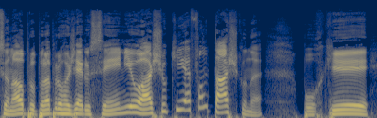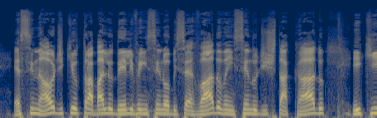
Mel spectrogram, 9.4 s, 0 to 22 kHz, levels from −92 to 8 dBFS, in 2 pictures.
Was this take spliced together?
no; 0 cuts

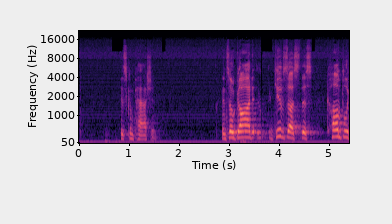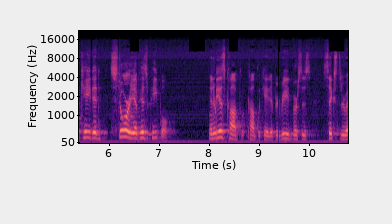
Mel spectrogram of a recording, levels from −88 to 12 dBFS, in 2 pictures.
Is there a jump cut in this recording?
yes; 3 cuts; at 6.0 s, 6.8 s, 8.1 s

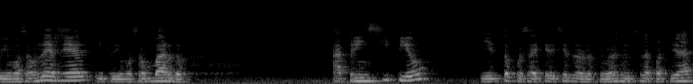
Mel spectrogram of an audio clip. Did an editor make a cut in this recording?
no; 0 cuts

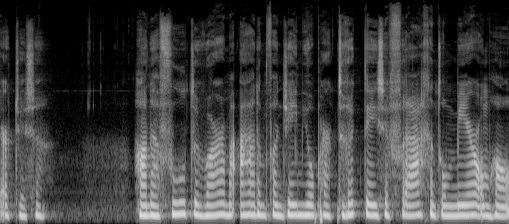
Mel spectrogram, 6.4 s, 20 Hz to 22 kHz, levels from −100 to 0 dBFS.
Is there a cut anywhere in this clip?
yes; 1 cut; at 4.2 s

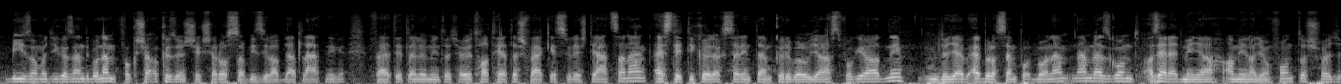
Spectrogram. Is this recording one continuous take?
no; 1 cut; at 9.2 s

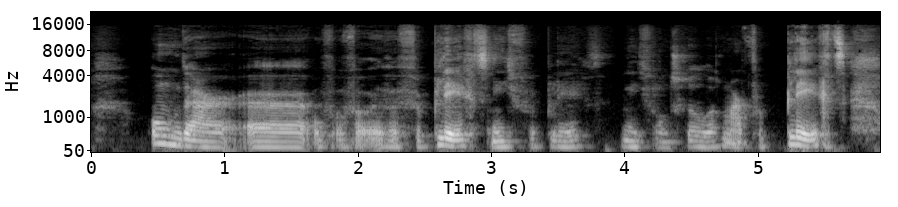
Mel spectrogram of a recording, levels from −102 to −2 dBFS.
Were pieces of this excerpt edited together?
no; 0 cuts

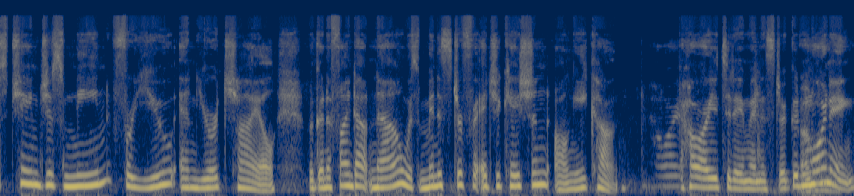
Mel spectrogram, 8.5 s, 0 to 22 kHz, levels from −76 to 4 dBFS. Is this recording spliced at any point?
no; 0 cuts

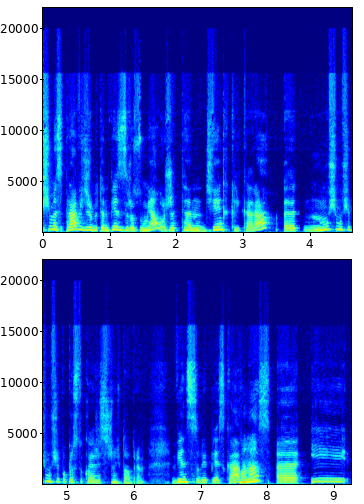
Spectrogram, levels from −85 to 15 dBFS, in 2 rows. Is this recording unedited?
no; 6 cuts; at 3.9 s, 4.6 s, 5.8 s, 6.9 s, 7.6 s, 8.1 s

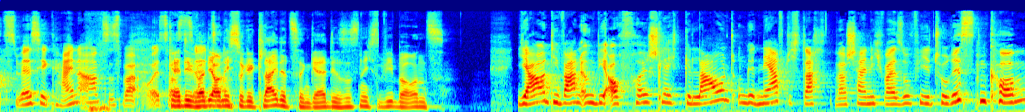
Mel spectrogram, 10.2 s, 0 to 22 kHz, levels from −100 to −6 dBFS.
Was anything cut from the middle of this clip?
yes; 2 cuts; at 3.8 s, 8.3 s

